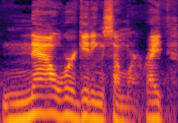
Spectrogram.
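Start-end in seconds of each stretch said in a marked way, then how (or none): none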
